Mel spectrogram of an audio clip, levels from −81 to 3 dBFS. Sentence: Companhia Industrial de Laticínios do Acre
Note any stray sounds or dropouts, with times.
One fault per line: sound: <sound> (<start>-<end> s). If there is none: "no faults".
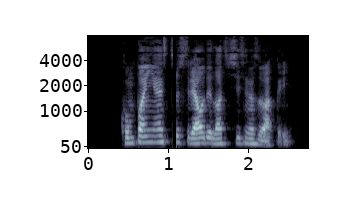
sound: dropout (1.0-1.1 s)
